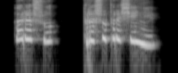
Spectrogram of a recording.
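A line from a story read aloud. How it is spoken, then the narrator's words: Timid babble. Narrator (Russian): пролепетала она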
